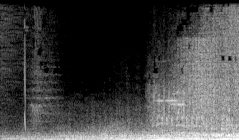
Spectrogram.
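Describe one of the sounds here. A vehicle engine rumbles and grows louder.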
